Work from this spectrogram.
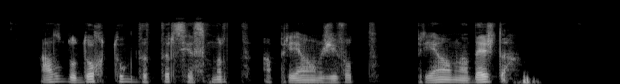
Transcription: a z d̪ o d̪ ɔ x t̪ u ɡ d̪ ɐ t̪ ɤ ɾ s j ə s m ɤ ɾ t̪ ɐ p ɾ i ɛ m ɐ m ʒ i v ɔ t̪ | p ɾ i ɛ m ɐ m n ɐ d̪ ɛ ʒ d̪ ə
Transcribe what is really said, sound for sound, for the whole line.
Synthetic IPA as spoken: a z d̪ o d̪ ɔ x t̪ u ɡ d̪ ɐ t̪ ɤ ɾ s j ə s m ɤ ɾ t̪ ɐ p ɾ i ɛ m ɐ m ʒ i v ɔ t̪ | p ɾ i ɛ m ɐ m n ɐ d̪ ɛ ʒ d̪ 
